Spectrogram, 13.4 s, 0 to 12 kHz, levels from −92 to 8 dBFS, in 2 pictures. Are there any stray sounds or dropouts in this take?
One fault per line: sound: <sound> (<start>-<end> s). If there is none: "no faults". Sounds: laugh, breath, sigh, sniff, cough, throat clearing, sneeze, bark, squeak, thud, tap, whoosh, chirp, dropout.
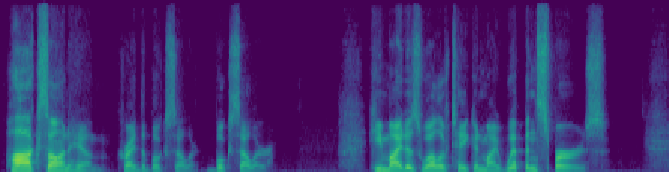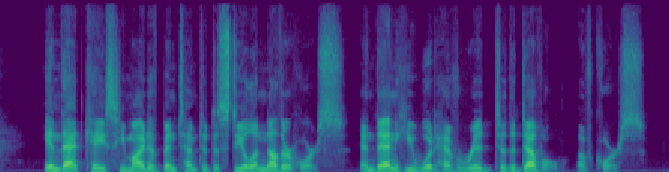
no faults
